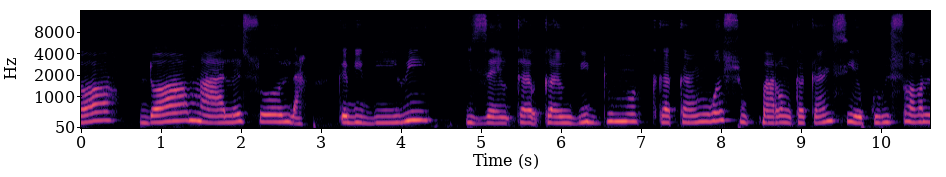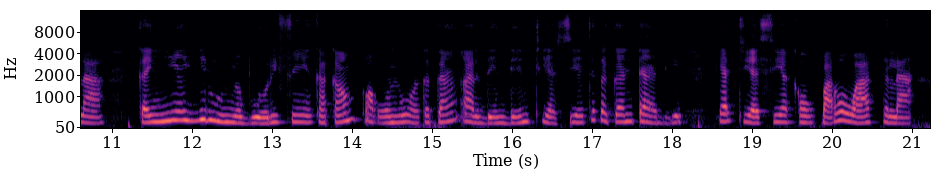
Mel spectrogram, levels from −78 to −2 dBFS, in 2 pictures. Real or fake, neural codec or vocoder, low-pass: fake; codec, 32 kHz, 1.9 kbps, SNAC; 14.4 kHz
